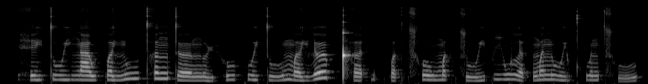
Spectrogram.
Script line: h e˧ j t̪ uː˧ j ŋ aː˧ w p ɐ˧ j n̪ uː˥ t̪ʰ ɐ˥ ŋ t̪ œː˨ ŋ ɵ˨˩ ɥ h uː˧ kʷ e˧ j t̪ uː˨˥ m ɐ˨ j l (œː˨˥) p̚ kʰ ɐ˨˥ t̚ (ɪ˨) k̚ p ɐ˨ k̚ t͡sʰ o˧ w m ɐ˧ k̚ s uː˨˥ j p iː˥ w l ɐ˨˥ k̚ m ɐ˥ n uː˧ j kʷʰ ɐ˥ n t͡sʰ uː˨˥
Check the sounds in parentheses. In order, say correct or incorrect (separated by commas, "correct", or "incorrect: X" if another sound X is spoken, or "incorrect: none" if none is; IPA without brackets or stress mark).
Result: incorrect: œː˥, correct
